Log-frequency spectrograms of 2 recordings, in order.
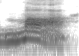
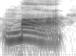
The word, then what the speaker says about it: Mma: I do know that the pronunciation of MMA is Ma, because yesterday, Tom looked it up for me when we were working on pronunciation. So there's Ma.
